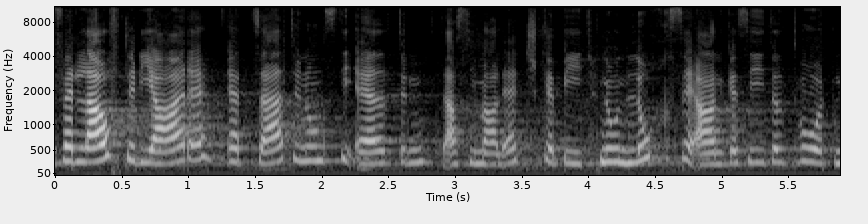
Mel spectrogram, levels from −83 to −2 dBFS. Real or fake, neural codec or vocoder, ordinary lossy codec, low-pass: real; none; none; none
